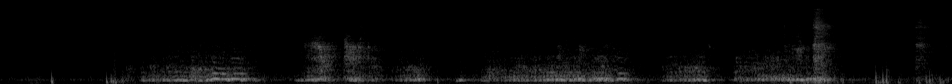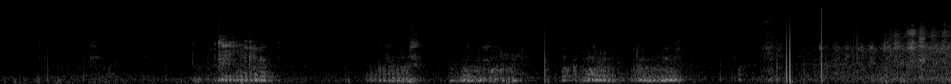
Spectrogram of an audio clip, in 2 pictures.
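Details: Two Pomeranians play-fighting at close range, low rapid growling and panting snarls in quick repeated pulses, fairly quiet with a hissy background.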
